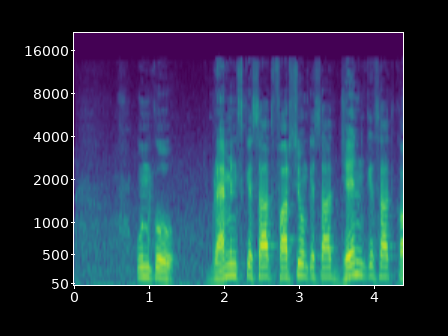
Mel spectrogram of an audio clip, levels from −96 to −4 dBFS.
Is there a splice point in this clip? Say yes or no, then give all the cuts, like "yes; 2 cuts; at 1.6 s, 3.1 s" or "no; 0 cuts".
no; 0 cuts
